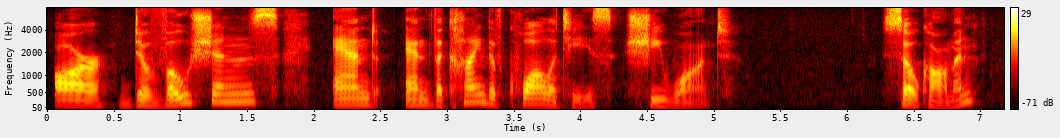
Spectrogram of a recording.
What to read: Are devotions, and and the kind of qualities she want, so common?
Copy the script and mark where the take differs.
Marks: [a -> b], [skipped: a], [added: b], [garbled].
Are devotions, and and the kind of qualities she want, so common?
